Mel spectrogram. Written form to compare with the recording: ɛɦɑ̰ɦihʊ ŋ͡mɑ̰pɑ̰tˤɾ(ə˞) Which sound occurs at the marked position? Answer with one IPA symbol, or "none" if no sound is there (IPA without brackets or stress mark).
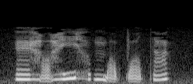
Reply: ə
